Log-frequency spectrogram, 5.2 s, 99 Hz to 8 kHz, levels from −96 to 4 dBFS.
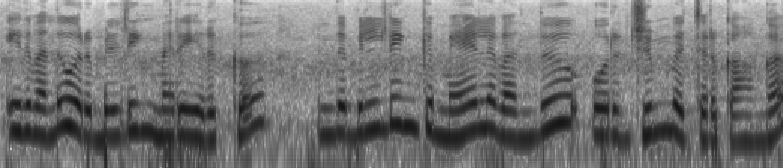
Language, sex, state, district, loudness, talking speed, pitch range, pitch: Tamil, female, Tamil Nadu, Chennai, -13 LUFS, 150 wpm, 225-265 Hz, 235 Hz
